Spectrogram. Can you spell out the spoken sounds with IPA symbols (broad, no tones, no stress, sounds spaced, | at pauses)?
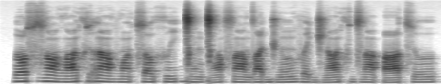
u sˤ z ɔ̃ ðˤ ɑ̃ xʷ r ɑ̃ v ɔ̃ t͡s ɔ xʷ i ɡ͡ǀ ɛ̃ ɡ͡ǀ ɑ̃ sˤ ɛ̃ dˤ u d͡ʒ ũ v ə d͡ʒ ɑ̃ xʷ d͡z ɑ̃ ʔ ɑ t͡s u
